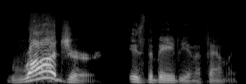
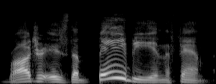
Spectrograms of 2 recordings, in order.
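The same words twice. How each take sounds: First: The stress falls on the word Roger. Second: The stress falls on the word baby. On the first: It answers who the baby in the family is. "Then Roger's the most important" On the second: It answers whether Roger is the baby. "is Roger the baby"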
